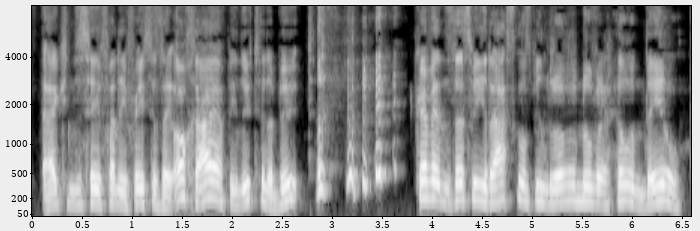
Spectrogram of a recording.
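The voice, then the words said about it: Scottish accent. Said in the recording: “listen to our accents. ... I'm from Scotland.”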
